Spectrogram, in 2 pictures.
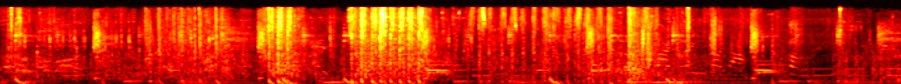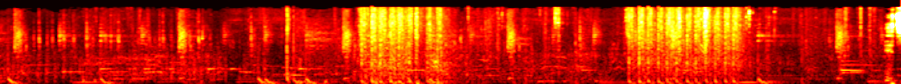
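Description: Gunfire from a sniper-focused shooter video game, with repeated sharp shots and bursts coming in clusters across the stretch, mixed with other game sounds and someone talking over it.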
